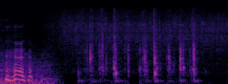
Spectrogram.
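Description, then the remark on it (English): Food fries in boiling oil in a pan with a steady hiss and a rapid run of sharp crackles and pops, after a brief voiced sound at the start. “Frying food scares me because it's boiling oil.”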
